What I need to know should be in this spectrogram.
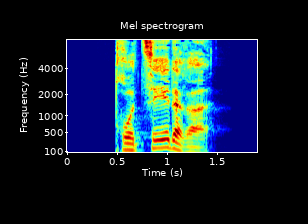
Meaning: procedure
- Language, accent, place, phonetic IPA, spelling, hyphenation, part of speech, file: German, Germany, Berlin, [pʁoˈt͡seːdəʁə], Prozedere, Pro‧ze‧de‧re, noun, De-Prozedere.ogg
